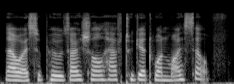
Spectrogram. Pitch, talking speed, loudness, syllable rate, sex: 205 Hz, 255 wpm, -17 LUFS, 6.3 syllables/s, female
